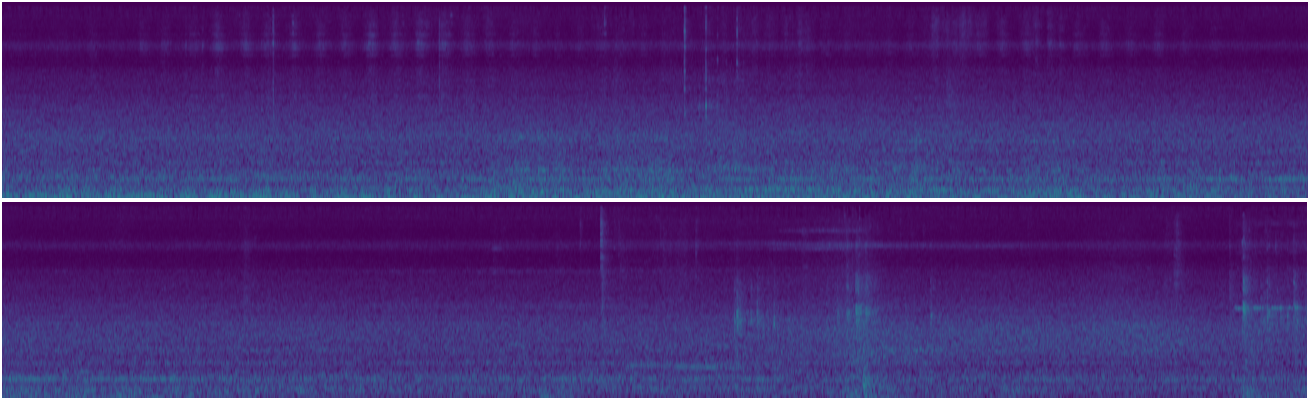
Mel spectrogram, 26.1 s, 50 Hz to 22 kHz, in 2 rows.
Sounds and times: Tram ride 0.0 - 26.1

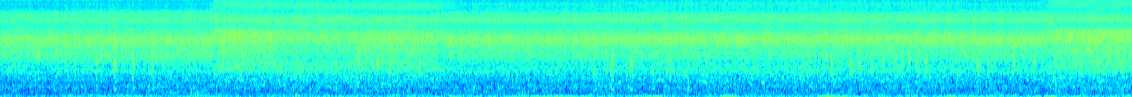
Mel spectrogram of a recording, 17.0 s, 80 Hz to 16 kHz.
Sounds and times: water spraying and floating 0.0 - 16.9
ducks cackle 1.1 - 3.6
ducks cackle 8.8 - 16.9
two old men feeding the ducks are talking 8.8 - 14.0

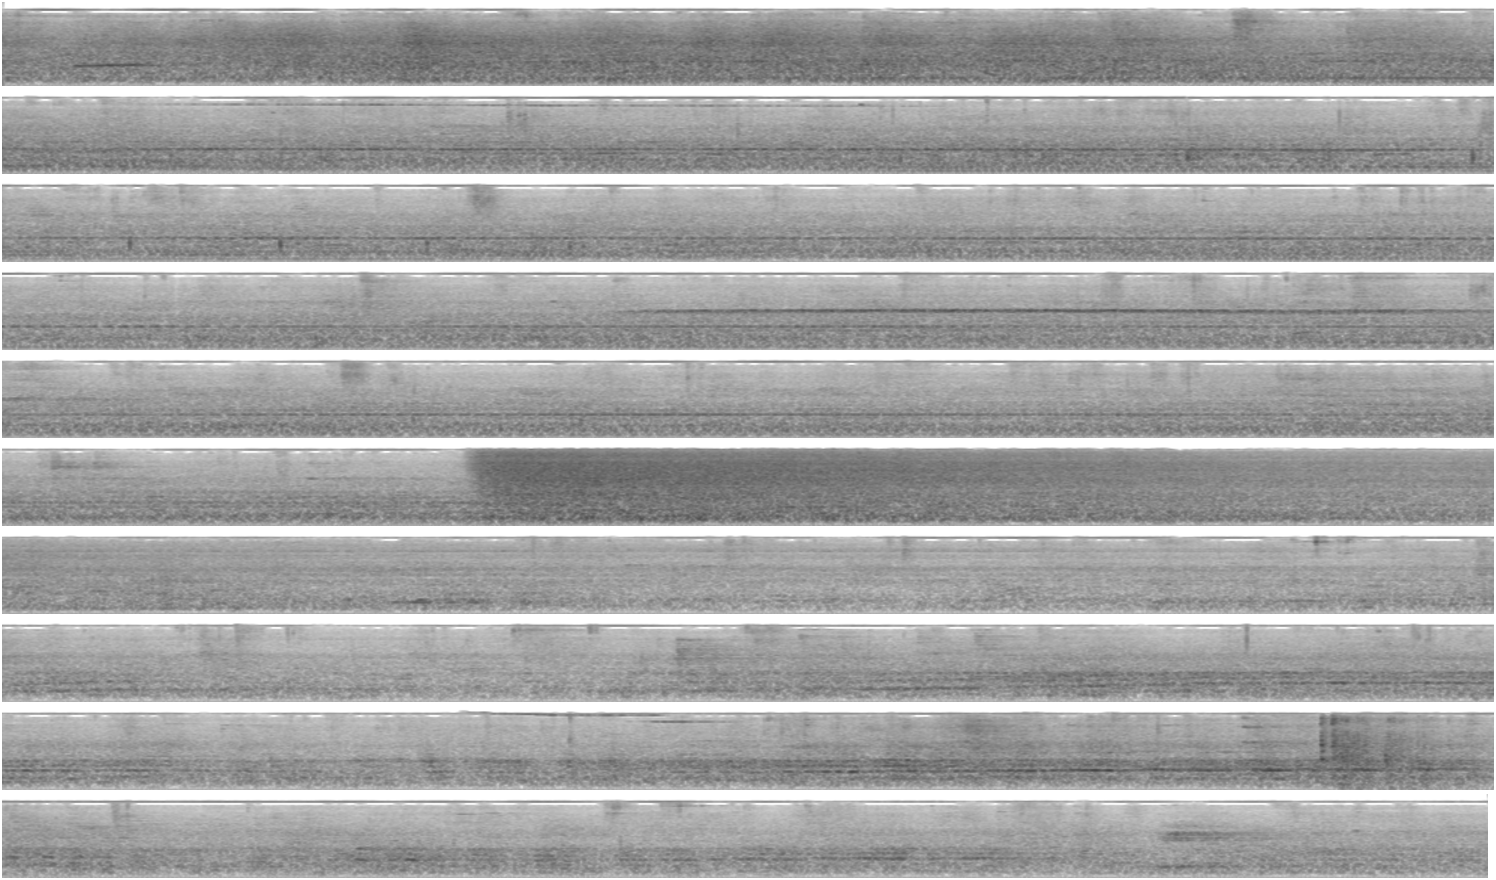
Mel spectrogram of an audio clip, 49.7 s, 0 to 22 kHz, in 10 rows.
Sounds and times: train arrives 0.0 - 49.7
voices 0.0 - 49.7
announcements 3.6 - 34.2

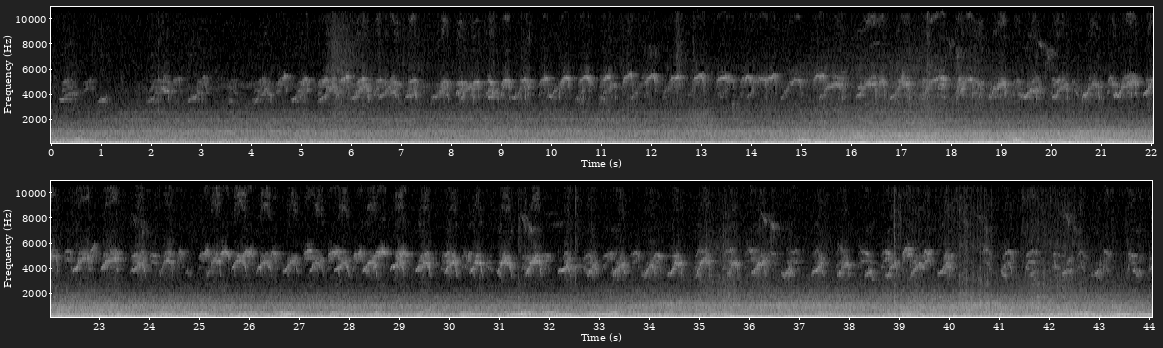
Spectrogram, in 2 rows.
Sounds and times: traffic rumble 0.0 - 44.0
fluttering and cooing of the adults 24.8 - 34.8
fluttering and cooing of the adults 38.8 - 44.0

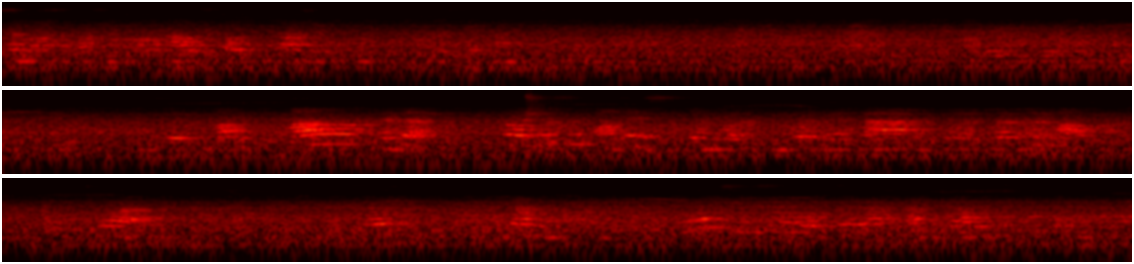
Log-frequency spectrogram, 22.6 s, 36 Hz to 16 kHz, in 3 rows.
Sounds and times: Taiwan Whistling Thrush 7.4 - 9.5
Taiwan Whistling Thrush 18.4 - 22.6

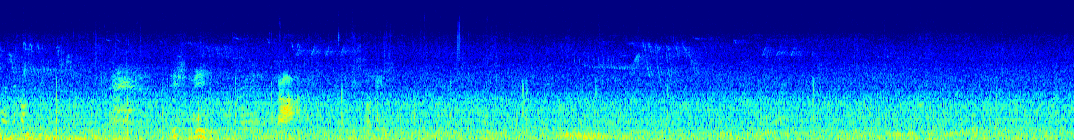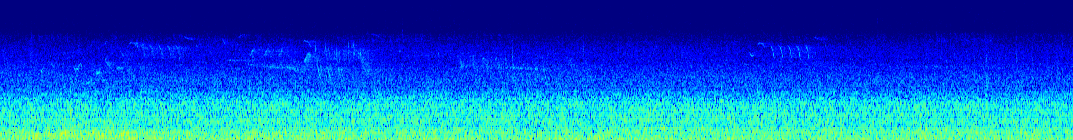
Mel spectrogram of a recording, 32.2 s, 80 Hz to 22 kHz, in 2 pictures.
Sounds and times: tourists 0.0 - 10.3
wupper river 0.0 - 32.2
nearby weir 1.5 - 4.6

